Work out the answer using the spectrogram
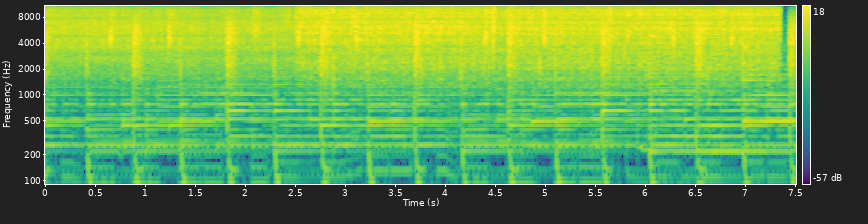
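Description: Chicken pieces sizzling as they fry in oil in a frying pan, under background music with a steady beat of about two thumps a second. The sizzle cuts off right at the end while the music carries on.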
